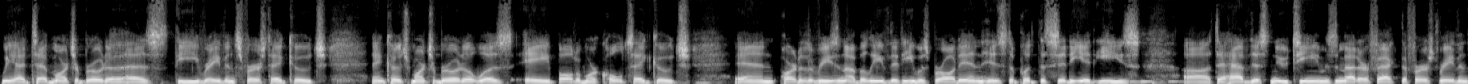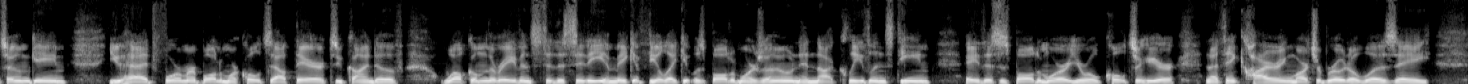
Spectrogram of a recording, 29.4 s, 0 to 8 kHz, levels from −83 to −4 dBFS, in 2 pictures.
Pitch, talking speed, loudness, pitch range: 110 Hz, 200 wpm, -18 LUFS, 105-115 Hz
